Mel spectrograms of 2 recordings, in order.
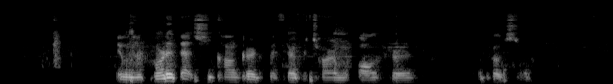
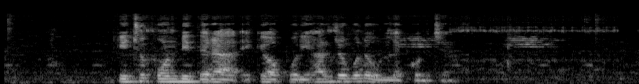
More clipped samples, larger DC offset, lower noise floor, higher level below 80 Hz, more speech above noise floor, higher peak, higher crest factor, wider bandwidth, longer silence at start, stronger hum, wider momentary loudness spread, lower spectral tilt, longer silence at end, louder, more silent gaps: neither; neither; first, -72 dBFS vs -54 dBFS; second, -76 dBFS vs -60 dBFS; first, 42 dB vs 27 dB; about the same, -8 dBFS vs -10 dBFS; about the same, 24 dB vs 20 dB; about the same, 11.5 kHz vs 11.5 kHz; first, 0.55 s vs 0.05 s; neither; about the same, 22 LU vs 20 LU; about the same, -4 dB/octave vs -4.5 dB/octave; first, 0.85 s vs 0.25 s; second, -31 LUFS vs -27 LUFS; neither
